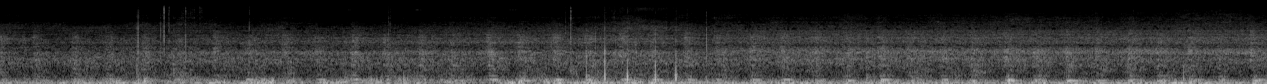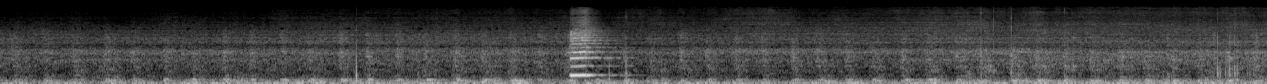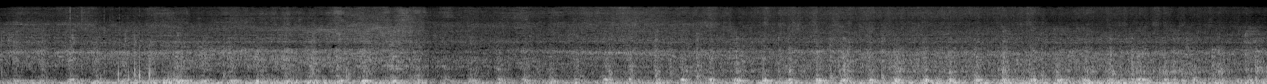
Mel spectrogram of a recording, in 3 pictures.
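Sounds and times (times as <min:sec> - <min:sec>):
locomotive engine rumbling: 0:00.0 - 0:38.0
steam hiss: 0:00.0 - 0:38.0
steam whistle blast: 0:18.3 - 0:19.2.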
